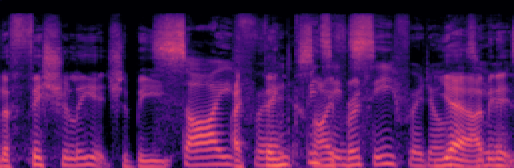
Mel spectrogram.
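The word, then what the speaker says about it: Seyfried: I'm going to say Cyrid only because I heard her say on the radio the other day that that's actually how you pronounce it.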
